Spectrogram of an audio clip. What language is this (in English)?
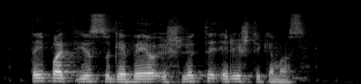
Lithuanian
